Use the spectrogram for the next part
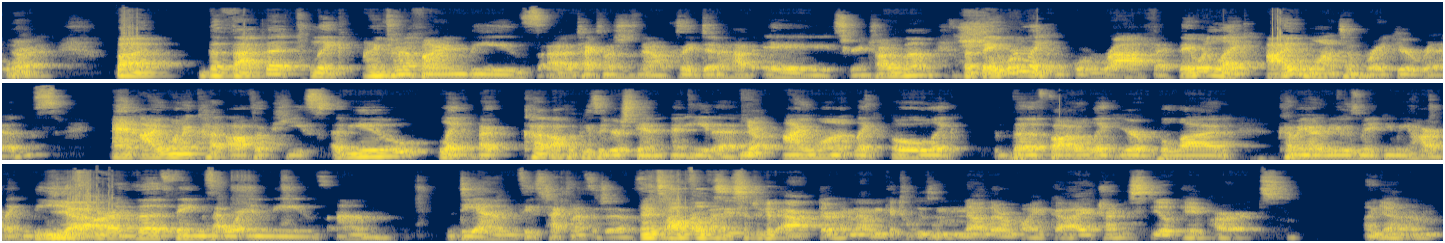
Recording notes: totally fucked up the audio on this one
